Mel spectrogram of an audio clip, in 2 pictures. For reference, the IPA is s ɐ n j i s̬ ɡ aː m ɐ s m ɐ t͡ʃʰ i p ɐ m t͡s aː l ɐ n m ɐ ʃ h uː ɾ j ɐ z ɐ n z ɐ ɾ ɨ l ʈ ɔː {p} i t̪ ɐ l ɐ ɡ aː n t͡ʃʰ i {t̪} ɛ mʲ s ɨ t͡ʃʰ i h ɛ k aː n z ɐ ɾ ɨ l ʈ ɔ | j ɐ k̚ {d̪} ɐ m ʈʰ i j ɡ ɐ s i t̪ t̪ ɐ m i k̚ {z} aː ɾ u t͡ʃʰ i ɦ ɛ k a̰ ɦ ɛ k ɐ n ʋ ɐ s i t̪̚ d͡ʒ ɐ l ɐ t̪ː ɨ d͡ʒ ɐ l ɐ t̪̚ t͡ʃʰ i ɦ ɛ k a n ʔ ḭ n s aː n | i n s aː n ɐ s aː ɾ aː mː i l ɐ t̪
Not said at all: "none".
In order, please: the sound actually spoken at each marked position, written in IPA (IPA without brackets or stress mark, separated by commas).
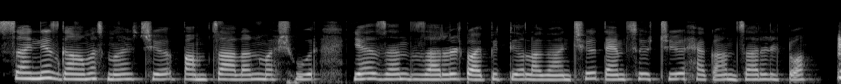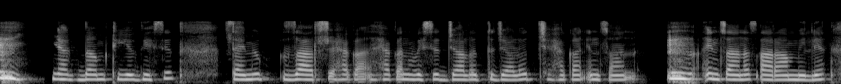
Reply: p, t̪, d̪, z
